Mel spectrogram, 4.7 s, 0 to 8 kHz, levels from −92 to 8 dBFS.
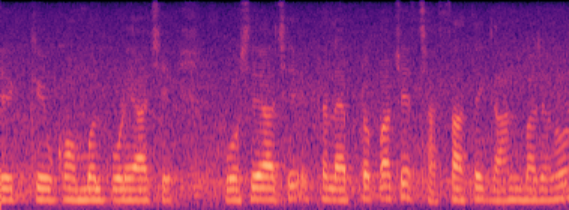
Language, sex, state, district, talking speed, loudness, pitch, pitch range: Bengali, male, West Bengal, Jhargram, 150 wpm, -16 LUFS, 155 Hz, 150-165 Hz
